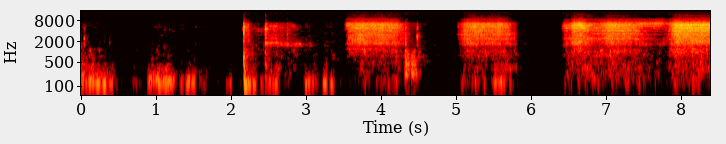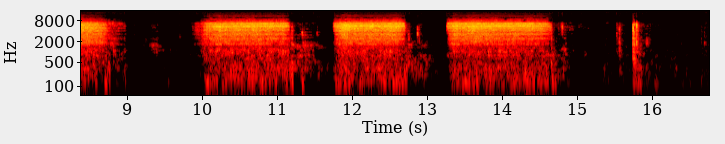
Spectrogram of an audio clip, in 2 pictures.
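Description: A person blowing hard through a drinking straw to push wet acrylic paint across a canvas: a series of about seven airy hissing puffs, each about a second long with short pauses between, after a few soft low sounds in the first three seconds.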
